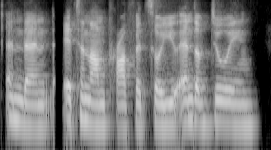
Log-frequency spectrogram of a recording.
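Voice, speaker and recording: A woman's voice: low-pitched, level tone, normal speed. A young woman from Puerto Rico, a podcast guest who talks in an upbeat way and laughs often. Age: young adult. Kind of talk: podcast interview.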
